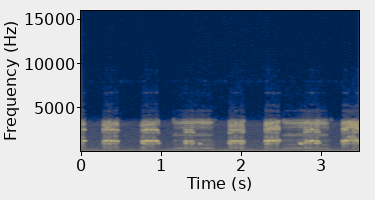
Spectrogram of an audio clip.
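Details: Owls at a nest during a predawn food delivery on April 12, 2013: rapid harsh, raspy hissing bursts, each about a fifth of a second, repeated about twice a second with some longer screeches, over a constant low rumble.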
